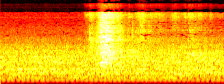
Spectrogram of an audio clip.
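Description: Tin cans clink together as they are stacked.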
